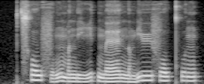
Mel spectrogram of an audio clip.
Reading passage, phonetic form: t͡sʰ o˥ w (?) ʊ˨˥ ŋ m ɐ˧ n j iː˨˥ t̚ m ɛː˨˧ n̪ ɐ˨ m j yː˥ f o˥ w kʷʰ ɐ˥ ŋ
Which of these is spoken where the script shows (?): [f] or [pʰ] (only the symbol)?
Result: f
